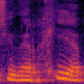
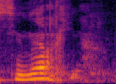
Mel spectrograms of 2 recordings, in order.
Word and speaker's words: sinergia: que se llama sinergia muchas veces la mal pronunciamos y decimos sin energía pero es sinergia la interacción o cooperación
